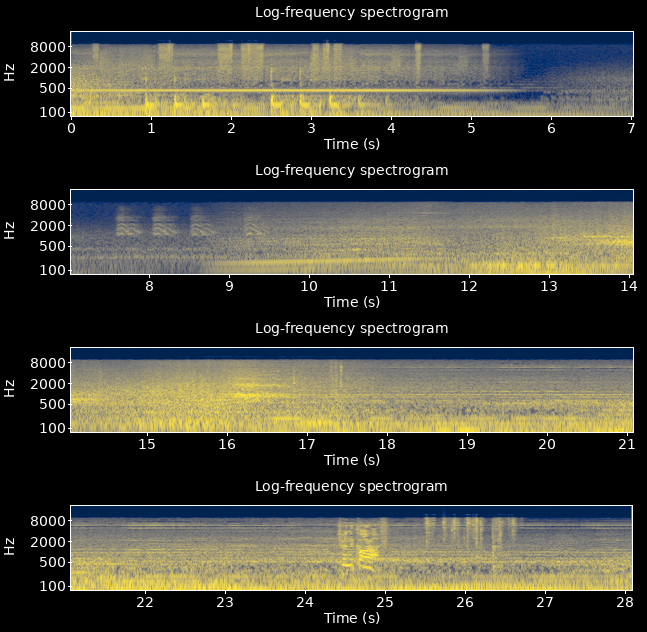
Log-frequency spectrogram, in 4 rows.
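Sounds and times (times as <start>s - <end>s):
car engine running: 0.0s - 20.5s.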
